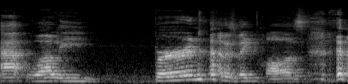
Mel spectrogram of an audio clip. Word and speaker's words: Byrne: He was like at Wally Byrne, and his big pause. It was like he wasn't sure how do you pronounce his name. But yeah, it's like B-U-R-N, like when you burn things, but it's B-Y-R-N-E.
